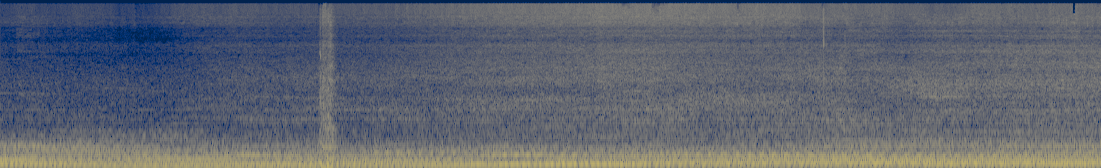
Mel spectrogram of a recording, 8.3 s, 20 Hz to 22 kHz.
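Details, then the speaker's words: 1998 Ford Mustang GT 4.6L 2-valve SOHC V8 running after alternator replacement: steady, even note with no whine or rattle at the front of the engine; old alternator was loud, now quiet and healthy. "oh it's nice and quiet up here the old one was making a hell of a racket and now it's nice and quiet so nice"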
